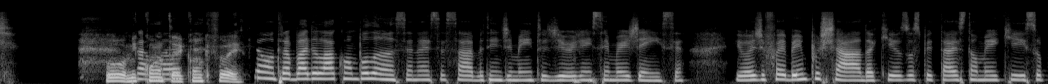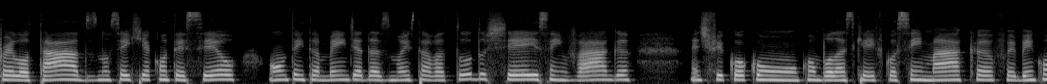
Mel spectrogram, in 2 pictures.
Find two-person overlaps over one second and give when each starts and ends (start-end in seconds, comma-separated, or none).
none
